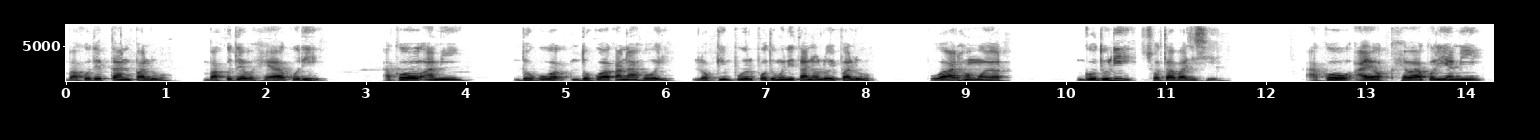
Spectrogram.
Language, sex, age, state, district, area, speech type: Assamese, female, 45-60, Assam, Tinsukia, urban, spontaneous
